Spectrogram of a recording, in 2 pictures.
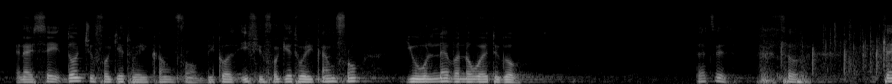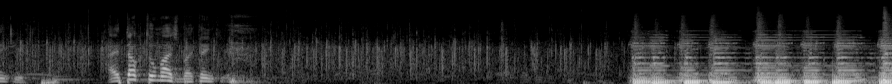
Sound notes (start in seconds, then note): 7.8 audience clapping; 15.2 upbeat music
